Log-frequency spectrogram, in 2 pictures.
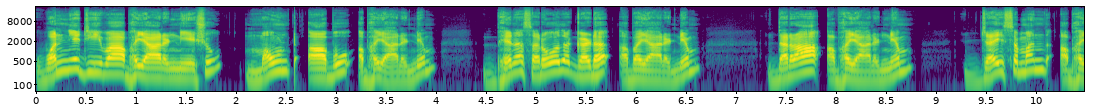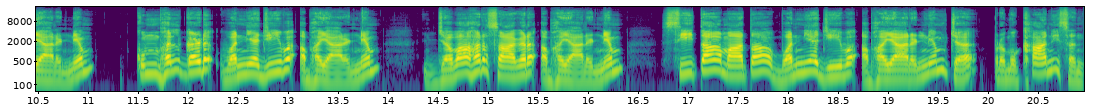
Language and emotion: Sanskrit, neutral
